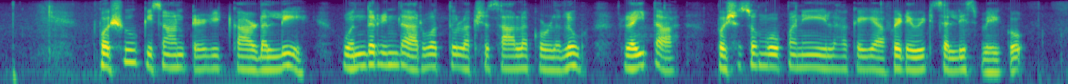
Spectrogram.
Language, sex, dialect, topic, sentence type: Kannada, male, Mysore Kannada, agriculture, statement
